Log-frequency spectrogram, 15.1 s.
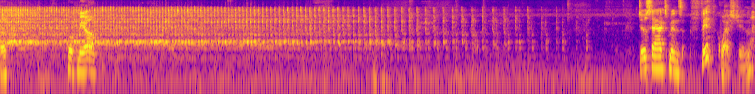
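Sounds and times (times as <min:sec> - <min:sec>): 
speech: 0:00.0 - 0:00.3, 0:01.3 - 0:02.0, 0:12.8 - 0:15.1
prize wheel spinning and clicking: 0:00.0 - 0:11.8.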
